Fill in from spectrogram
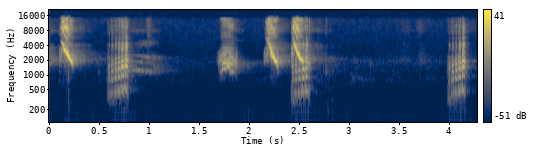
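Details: Greater green leafbird from Malinau alternating sharp falling whistles with harsher, nasal, harmonic squawk-like notes, spaced out with gaps of silence.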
